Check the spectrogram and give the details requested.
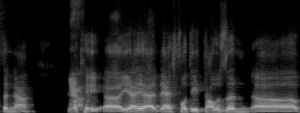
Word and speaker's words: Tengah: I personally is interested in sustainable smart town Tenga in Singapore. Do you know that? Sustainable smart town Tenga. Sorry, I didn't get the last part. Tenga? Tenga. Yeah. No. Tengah. Oh, Tengah. Oh, it's pronounced Tengah.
